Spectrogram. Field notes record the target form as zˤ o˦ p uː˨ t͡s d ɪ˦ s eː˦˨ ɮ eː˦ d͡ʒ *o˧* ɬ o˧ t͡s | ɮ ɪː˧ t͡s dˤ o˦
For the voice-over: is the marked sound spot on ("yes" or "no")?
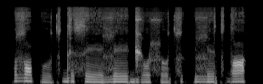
yes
